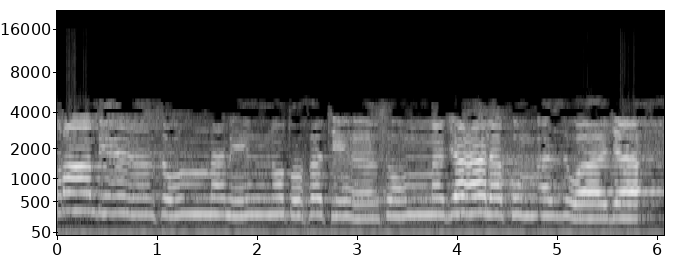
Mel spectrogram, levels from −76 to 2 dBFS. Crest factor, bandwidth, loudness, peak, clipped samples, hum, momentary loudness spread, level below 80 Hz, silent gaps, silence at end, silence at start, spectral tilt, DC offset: 16 dB; 5.4 kHz; -16 LUFS; 0 dBFS; under 0.1%; none; 9 LU; -42 dBFS; none; 0 s; 0 s; -5 dB/octave; under 0.1%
